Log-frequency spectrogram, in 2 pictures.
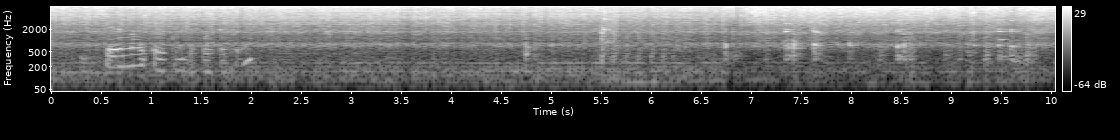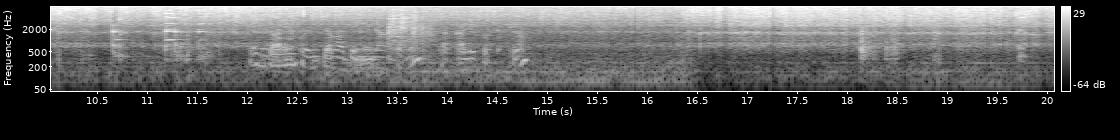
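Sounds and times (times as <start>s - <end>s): food sizzling in hot oil: 0.0s - 20.0s
metal spoon scraping pot: 5.5s - 11.7s.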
